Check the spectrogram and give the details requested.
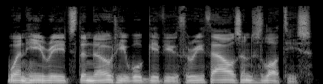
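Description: A male narrator playing a tough, cool-headed American agent who speaks low and deliberately. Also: steady tone, no echo, clean studio sound, natural voice.

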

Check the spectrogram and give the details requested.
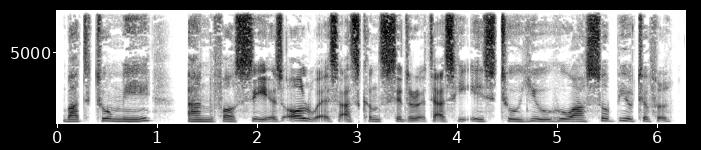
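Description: A man voicing an elderly woman companion who speaks in a slow, reproving way. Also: mid-range voice, darkish tone, dry recording, studio quality, pitched above the performer's own voice, close to an everyday voice. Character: fussy elderly female companion, disapproving.

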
